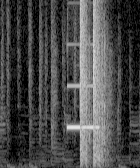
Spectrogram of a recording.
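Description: A shot timer gives a short, sharp electronic start beep, followed almost at once by two quick, loud pistol shots fired in close succession.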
